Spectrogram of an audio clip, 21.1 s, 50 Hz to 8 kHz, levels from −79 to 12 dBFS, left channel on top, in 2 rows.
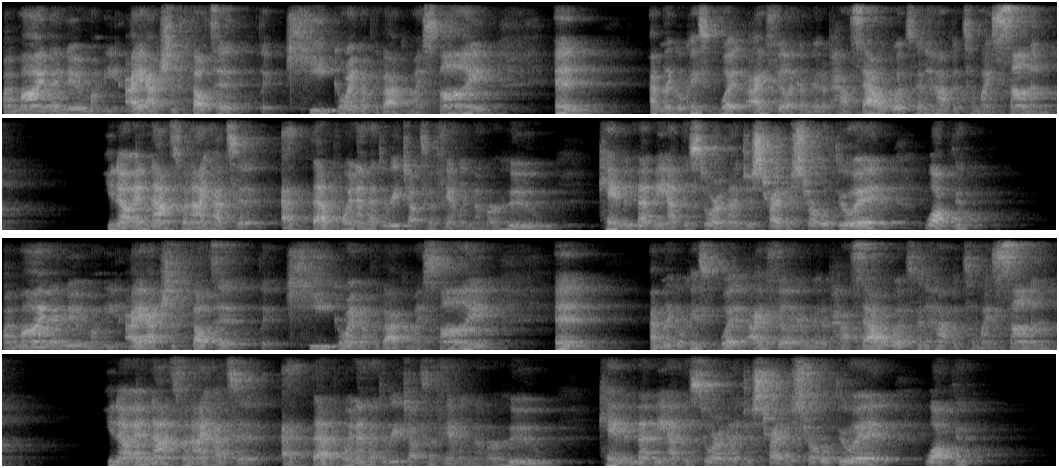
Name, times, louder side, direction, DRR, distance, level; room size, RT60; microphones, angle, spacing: voice 1, 0.0-2.3 2.6-5.9 6.5-10.4 11.6-13.0 13.3-15.9 16.5-20.2, left 2 dB, 25° left, -4 dB, 1.2 m, -25 dB
15.5 x 8.1 x 2.7 m, 1.2 s
head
